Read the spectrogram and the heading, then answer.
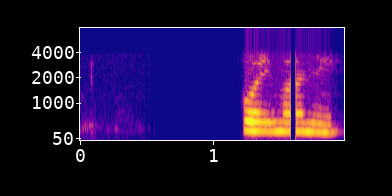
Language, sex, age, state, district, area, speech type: Manipuri, female, 18-30, Manipur, Thoubal, rural, conversation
